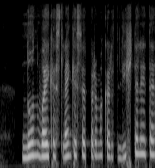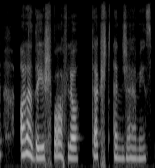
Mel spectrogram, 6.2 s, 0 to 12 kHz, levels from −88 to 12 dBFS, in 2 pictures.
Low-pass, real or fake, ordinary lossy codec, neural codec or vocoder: 10.8 kHz; real; Opus, 24 kbps; none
